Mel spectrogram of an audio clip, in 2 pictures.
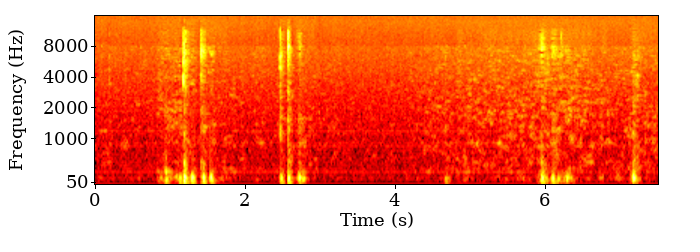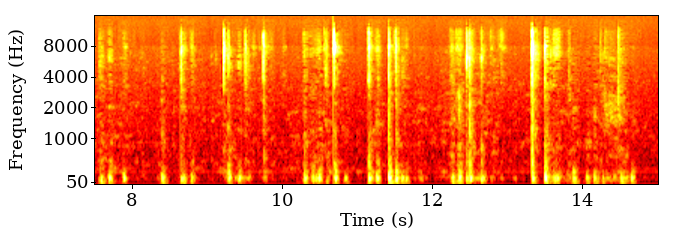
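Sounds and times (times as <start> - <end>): computer keyboard typing: 8.4 - 11.7, 12.3 - 14.6.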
